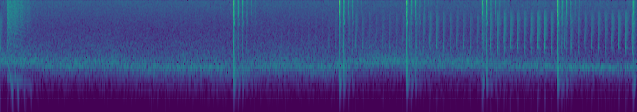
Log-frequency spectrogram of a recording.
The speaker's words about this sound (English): What is going on with this firing?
